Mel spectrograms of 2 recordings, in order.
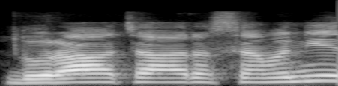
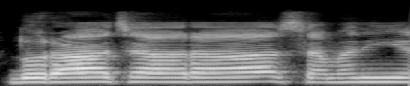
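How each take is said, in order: First: The two words run together without a pause. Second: A pause separates the two words. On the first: The goddess removes wicked conduct. The speaker calls it right. "కలిపి చదవాలి" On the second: The goddess herself is of wicked conduct. The speaker calls it wrong. "అని చదవకూడదు"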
